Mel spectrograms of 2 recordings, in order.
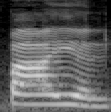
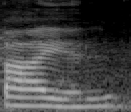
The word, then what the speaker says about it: Payal: my name is p can you pronounce it like pile P oh pile like a pile like oh I I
